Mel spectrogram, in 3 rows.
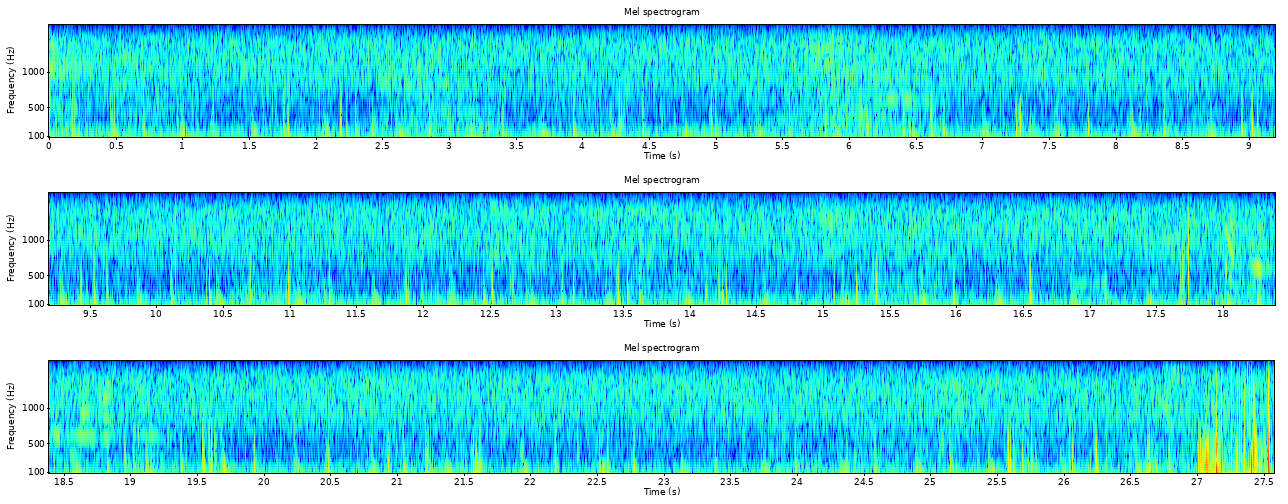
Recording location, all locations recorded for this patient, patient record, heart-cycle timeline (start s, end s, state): tricuspid valve (TV)
aortic valve (AV)+pulmonary valve (PV)+tricuspid valve (TV)+mitral valve (MV)
#Age: Child
#Sex: Female
#Height: 148.0 cm
#Weight: 61.0 kg
#Pregnancy status: False
#Murmur: Absent
#Murmur locations: nan
#Most audible location: nan
#Systolic murmur timing: nan
#Systolic murmur shape: nan
#Systolic murmur grading: nan
#Systolic murmur pitch: nan
#Systolic murmur quality: nan
#Diastolic murmur timing: nan
#Diastolic murmur shape: nan
#Diastolic murmur grading: nan
#Diastolic murmur pitch: nan
#Diastolic murmur quality: nan
#Outcome: Normal
#Campaign: 2015 screening campaign
0.00	0.26	unannotated
0.26	0.46	diastole
0.46	0.58	S1
0.58	0.68	systole
0.68	0.78	S2
0.78	0.98	diastole
0.98	1.10	S1
1.10	1.20	systole
1.20	1.30	S2
1.30	1.52	diastole
1.52	1.62	S1
1.62	1.76	systole
1.76	1.86	S2
1.86	2.04	diastole
2.04	2.16	S1
2.16	2.30	systole
2.30	2.38	S2
2.38	2.60	diastole
2.60	2.72	S1
2.72	2.82	systole
2.82	2.92	S2
2.92	3.14	diastole
3.14	3.26	S1
3.26	3.38	systole
3.38	3.48	S2
3.48	3.68	diastole
3.68	3.82	S1
3.82	3.94	systole
3.94	4.02	S2
4.02	4.22	diastole
4.22	4.36	S1
4.36	4.44	systole
4.44	4.52	S2
4.52	4.72	diastole
4.72	4.88	S1
4.88	5.02	systole
5.02	5.10	S2
5.10	5.30	diastole
5.30	5.40	S1
5.40	5.54	systole
5.54	5.64	S2
5.64	5.86	diastole
5.86	5.98	S1
5.98	6.10	systole
6.10	6.21	S2
6.21	6.44	diastole
6.44	6.56	S1
6.56	6.68	systole
6.68	6.78	S2
6.78	6.98	diastole
6.98	7.12	S1
7.12	7.24	systole
7.24	7.32	S2
7.32	7.52	diastole
7.52	7.64	S1
7.64	7.78	systole
7.78	7.86	S2
7.86	8.10	diastole
8.10	8.22	S1
8.22	8.34	systole
8.34	8.44	S2
8.44	8.66	diastole
8.66	8.80	S1
8.80	8.98	systole
8.98	9.12	S2
9.12	9.28	diastole
9.28	9.38	S1
9.38	9.50	systole
9.50	9.60	S2
9.60	9.84	diastole
9.84	9.96	S1
9.96	10.10	systole
10.10	10.18	S2
10.18	10.40	diastole
10.40	10.54	S1
10.54	10.68	systole
10.68	10.78	S2
10.78	10.98	diastole
10.98	11.14	S1
11.14	11.28	systole
11.28	11.38	S2
11.38	11.60	diastole
11.60	11.70	S1
11.70	11.84	systole
11.84	11.94	S2
11.94	12.18	diastole
12.18	12.30	S1
12.30	12.44	systole
12.44	12.56	S2
12.56	12.78	diastole
12.78	12.88	S1
12.88	13.02	systole
13.02	13.10	S2
13.10	13.36	diastole
13.36	13.52	S1
13.52	13.62	systole
13.62	13.72	S2
13.72	13.94	diastole
13.94	14.06	S1
14.06	14.22	systole
14.22	14.34	S2
14.34	14.54	diastole
14.54	14.64	S1
14.64	14.76	systole
14.76	14.86	S2
14.86	15.12	diastole
15.12	15.26	S1
15.26	15.40	systole
15.40	15.50	S2
15.50	15.70	diastole
15.70	15.82	S1
15.82	15.98	systole
15.98	16.04	S2
16.04	16.26	diastole
16.26	16.38	S1
16.38	16.52	systole
16.52	16.64	S2
16.64	16.88	diastole
16.88	16.98	S1
16.98	17.12	systole
17.12	17.20	S2
17.20	17.44	diastole
17.44	17.54	S1
17.54	17.68	systole
17.68	17.74	S2
17.74	17.96	diastole
17.96	18.10	S1
18.10	18.24	systole
18.24	18.32	S2
18.32	18.54	diastole
18.54	18.66	S1
18.66	18.78	systole
18.78	18.88	S2
18.88	19.10	diastole
19.10	19.22	S1
19.22	19.34	systole
19.34	19.44	S2
19.44	19.64	diastole
19.64	19.80	S1
19.80	19.88	systole
19.88	20.00	S2
20.00	20.24	diastole
20.24	20.34	S1
20.34	20.46	systole
20.46	20.58	S2
20.58	20.80	diastole
20.80	20.90	S1
20.90	21.02	systole
21.02	21.12	S2
21.12	21.34	diastole
21.34	21.46	S1
21.46	21.54	systole
21.54	21.68	S2
21.68	21.90	diastole
21.90	22.04	S1
22.04	22.16	systole
22.16	22.26	S2
22.26	22.50	diastole
22.50	22.64	S1
22.64	22.74	systole
22.74	22.84	S2
22.84	23.10	diastole
23.10	23.24	S1
23.24	23.36	systole
23.36	23.46	S2
23.46	23.72	diastole
23.72	23.84	S1
23.84	23.96	systole
23.96	24.06	S2
24.06	24.30	diastole
24.30	24.44	S1
24.44	24.56	systole
24.56	24.66	S2
24.66	24.88	diastole
24.88	25.00	S1
25.00	25.12	systole
25.12	25.22	S2
25.22	25.44	diastole
25.44	25.56	S1
25.56	25.70	systole
25.70	25.82	S2
25.82	25.98	diastole
25.98	26.12	S1
26.12	26.22	systole
26.22	26.32	S2
26.32	26.54	diastole
26.54	26.70	S1
26.70	26.76	systole
26.76	26.86	S2
26.86	26.99	diastole
26.99	27.58	unannotated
